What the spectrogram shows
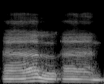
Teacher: Dimudahkan pengucapannya. Dia tidak dibaca hamzah, tapi dibaca antara hamzah dengan alif. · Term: tashil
